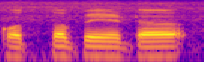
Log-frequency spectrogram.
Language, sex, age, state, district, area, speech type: Telugu, male, 30-45, Andhra Pradesh, Bapatla, rural, spontaneous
